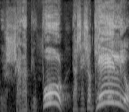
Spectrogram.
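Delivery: put-on cartoon dog voice. Voicing a cartoon exchange, the speaker replies as the other character: Ren impression. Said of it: "Ren and Stimpy".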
